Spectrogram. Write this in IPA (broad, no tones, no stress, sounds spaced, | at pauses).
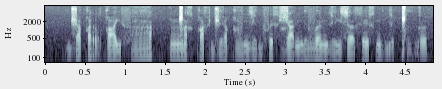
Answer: ɖ͡ʐ e q ə r q a j f a̤ | ŋ͡ǁ a x q a x ɖ͡ʐ e̤ j q a̤ n z e̤ ɡ f e x ʑ a ɡ ŋ e̤ v ɜ n d e̤ j z ɜ x e x ŋ ə̤ ɡ e ǁ ə̤ ɡ ə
